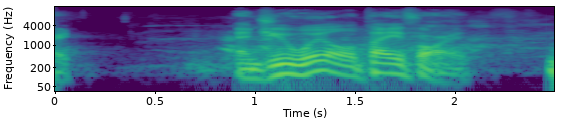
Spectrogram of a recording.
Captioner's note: audience laughs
